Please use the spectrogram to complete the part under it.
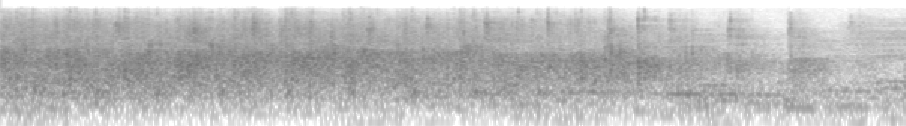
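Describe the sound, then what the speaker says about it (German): Audience at a charity gala in Frankfurt applauds after a stage performance, a dense, steady wash of clapping throughout that eases slightly toward the end. "Noch einen Applaus für Pihu"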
